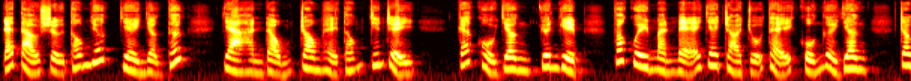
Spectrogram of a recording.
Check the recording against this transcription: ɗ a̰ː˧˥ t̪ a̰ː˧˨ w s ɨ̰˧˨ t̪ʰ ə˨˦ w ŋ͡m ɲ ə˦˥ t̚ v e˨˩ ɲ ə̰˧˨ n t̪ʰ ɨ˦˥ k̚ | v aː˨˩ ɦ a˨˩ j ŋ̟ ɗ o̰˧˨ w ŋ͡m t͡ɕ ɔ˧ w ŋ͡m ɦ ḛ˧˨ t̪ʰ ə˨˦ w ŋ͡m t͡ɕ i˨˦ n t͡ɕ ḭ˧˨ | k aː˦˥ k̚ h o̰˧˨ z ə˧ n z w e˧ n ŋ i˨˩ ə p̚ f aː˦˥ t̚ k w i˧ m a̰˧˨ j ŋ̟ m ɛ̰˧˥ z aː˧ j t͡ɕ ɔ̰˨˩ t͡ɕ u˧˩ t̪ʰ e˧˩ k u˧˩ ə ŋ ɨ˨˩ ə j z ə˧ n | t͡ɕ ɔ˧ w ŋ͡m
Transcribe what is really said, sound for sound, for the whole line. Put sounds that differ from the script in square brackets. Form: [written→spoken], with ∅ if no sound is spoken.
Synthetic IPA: ɗ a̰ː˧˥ t̪ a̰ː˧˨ w s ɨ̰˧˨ t̪ʰ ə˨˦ w ŋ͡m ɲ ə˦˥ t̚ v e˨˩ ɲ ə̰˧˨ n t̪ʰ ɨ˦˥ k̚ | v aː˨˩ ɦ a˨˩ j ŋ̟ ɗ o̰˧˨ w ŋ͡m t͡ɕ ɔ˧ w ŋ͡m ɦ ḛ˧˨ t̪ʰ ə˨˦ w ŋ͡m t͡ɕ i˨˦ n t͡ɕ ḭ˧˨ | k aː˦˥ k̚ h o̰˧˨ z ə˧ n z w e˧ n ŋ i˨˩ ə p̚ f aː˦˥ t̚ k w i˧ m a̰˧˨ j ŋ̟ m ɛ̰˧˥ z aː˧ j t͡ɕ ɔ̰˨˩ t͡ɕ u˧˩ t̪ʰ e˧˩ k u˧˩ ə ŋ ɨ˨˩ ə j z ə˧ n | t͡ɕ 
